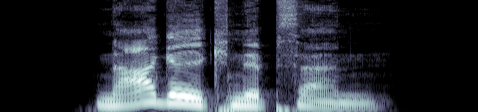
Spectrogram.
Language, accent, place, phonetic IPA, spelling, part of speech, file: German, Germany, Berlin, [ˈnaːɡl̩ˌknɪpsɐn], Nagelknipsern, noun, De-Nagelknipsern.ogg
- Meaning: dative plural of Nagelknipser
